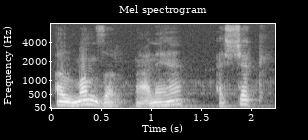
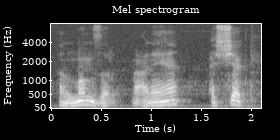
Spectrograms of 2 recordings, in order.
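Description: Both takes have the same delivery.

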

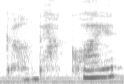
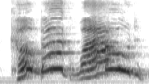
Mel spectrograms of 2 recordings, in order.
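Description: First: Whispered, much softer; hushed whisper. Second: Loud, much higher shout; loud high call. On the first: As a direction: whisper the call back. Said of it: "One named Quiet". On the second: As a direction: shout them back home. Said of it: "the other named Loud". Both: Shown as a demonstration.

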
